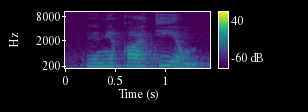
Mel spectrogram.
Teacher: من صفات الواو اللينة هنا رخوة، مستفيلة، مجهورة، منفتحة، مصمتة، وبها صفة اللين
